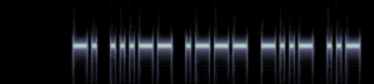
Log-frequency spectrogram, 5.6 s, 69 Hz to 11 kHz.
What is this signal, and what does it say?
Morse code, heard as a keyed tone, about 17 wpm, 700 Hz. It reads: N3JXU
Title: USA Call Signs - 5 Characters - 17wpm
